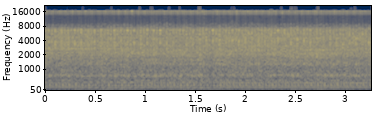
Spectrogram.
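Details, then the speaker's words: Kawasaki Vulcan 500 twin idling with a ragged, uneven beat, carburetors totally unbalanced on vacuum gauges; carb bowls had old green gasoline and stuck parts, before synchronization. "Okay, well, they are totally unbalanced, let's see if I'll show you."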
